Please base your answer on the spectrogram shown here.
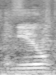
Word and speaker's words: gnu: They're also sometimes referred to as gnu. It's spelled GNU, but it's based off of the sound they make.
